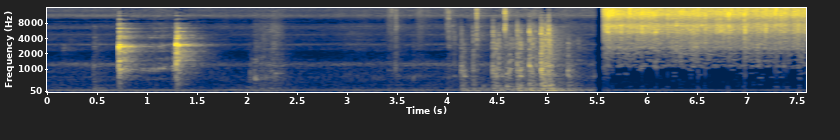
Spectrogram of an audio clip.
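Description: Sautéed onions sizzling in a pan for a spicy mushroom curry, a few sharp utensil clacks, then a burst of louder frying as tomatoes drop in, settling into a bright steady hiss.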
